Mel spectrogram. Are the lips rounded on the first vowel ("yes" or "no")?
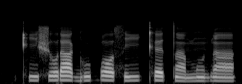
no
